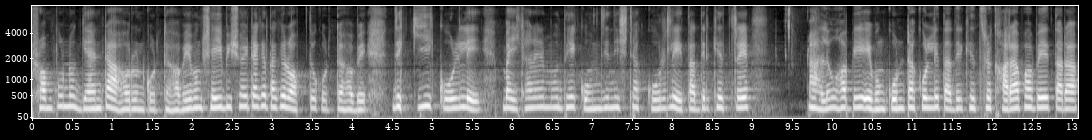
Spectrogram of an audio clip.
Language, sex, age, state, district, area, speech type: Bengali, female, 30-45, West Bengal, Nadia, rural, spontaneous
